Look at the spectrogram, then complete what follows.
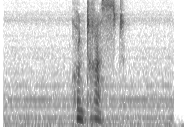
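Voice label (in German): "kontrast", German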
